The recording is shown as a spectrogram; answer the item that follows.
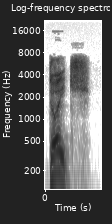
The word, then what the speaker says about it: Deutsch: It actually, it's a mistaken pronunciation. It originated in German expressionist cinema as a Deutsch angle, but we just now call it Dutch.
